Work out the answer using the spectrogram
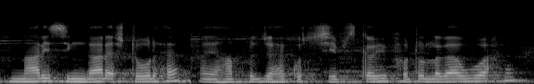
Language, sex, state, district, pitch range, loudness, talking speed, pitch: Hindi, male, Bihar, East Champaran, 125-140 Hz, -30 LUFS, 180 wpm, 130 Hz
